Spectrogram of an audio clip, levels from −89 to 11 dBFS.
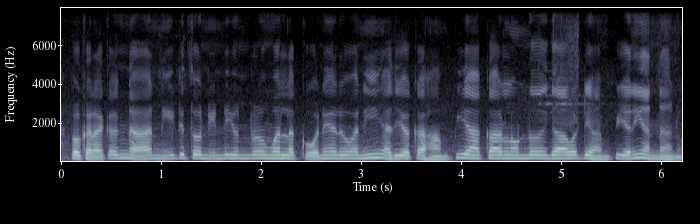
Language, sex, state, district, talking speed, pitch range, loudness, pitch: Telugu, male, Andhra Pradesh, Guntur, 175 wpm, 155-175 Hz, -21 LUFS, 170 Hz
